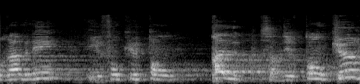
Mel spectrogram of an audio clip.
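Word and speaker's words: قلب: Un cœur saint, qalb salim. Alors tu prononces le qa mal, kalb, alors sauf si tu ramènes un chien saint.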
